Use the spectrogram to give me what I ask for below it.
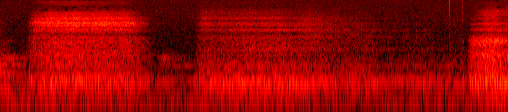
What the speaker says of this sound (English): Breathe in and out.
